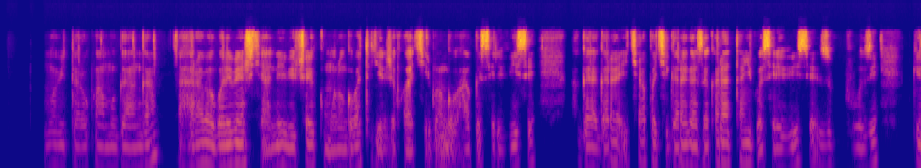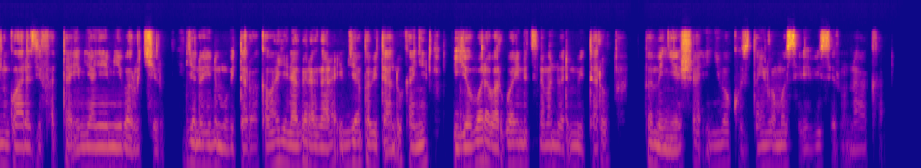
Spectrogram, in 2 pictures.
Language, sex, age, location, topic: Kinyarwanda, male, 25-35, Huye, health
